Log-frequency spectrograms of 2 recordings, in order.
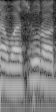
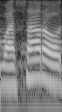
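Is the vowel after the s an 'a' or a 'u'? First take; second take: u; a. First: The vowel after the s is 'u'. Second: The vowel after the s is 'a'. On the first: "dan juga bisa wasuro" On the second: "Bisa dibaca wasaro"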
